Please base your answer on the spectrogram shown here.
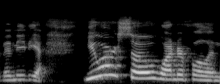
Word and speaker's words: Inedia: Anita, how do you pronounce Anidia? Anidia. Ania. Okay, I wanted to get the correct pronunciation. Anidia, you are so wonderful in this and it's such a powerful story.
